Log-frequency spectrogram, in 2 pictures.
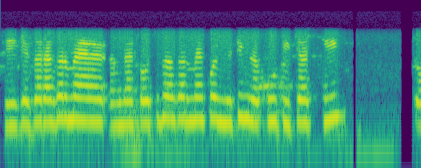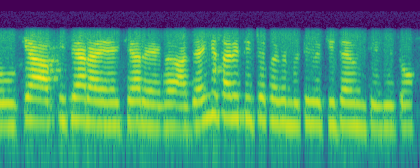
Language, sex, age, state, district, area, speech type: Hindi, female, 60+, Rajasthan, Jodhpur, urban, conversation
